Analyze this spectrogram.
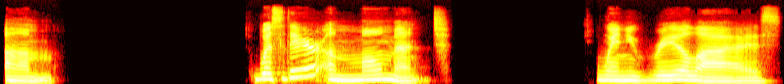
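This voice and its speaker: A woman hosting a reflective podcast conversation, asking gentle, searching questions with long pauses. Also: mid-range voice, lively intonation, gravelly, clear, resonant tone, lo-fi sound. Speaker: podcast host.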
